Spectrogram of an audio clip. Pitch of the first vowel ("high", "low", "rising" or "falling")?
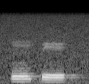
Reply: high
